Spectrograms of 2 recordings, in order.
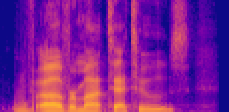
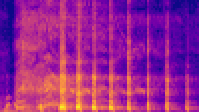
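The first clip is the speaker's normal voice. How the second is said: high, loud burst of laughter; helpless high-pitched cackling laugh; 8 dB louder than usual. Real, not acted. Cracking up at own search-term joke, laughing.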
